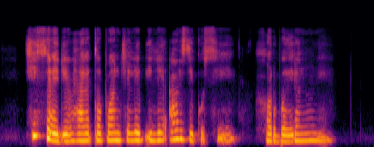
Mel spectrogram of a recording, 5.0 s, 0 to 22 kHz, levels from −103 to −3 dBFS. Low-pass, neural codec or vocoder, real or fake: 9.9 kHz; codec, 44.1 kHz, 2.6 kbps, SNAC; fake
